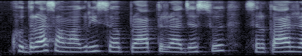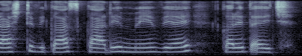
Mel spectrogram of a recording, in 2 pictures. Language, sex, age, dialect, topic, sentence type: Maithili, female, 41-45, Southern/Standard, agriculture, statement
